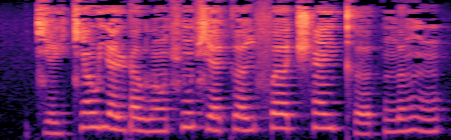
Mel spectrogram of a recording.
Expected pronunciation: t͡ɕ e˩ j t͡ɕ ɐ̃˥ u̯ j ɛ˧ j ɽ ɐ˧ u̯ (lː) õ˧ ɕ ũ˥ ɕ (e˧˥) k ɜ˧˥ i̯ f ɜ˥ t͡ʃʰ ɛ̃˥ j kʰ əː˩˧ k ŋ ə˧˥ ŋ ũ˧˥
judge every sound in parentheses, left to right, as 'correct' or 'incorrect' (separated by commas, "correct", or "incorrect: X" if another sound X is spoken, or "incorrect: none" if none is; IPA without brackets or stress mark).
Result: incorrect: l, incorrect: ɛ˧˥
